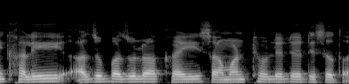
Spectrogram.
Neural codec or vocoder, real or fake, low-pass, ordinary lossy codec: none; real; none; none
